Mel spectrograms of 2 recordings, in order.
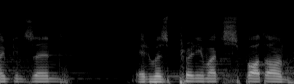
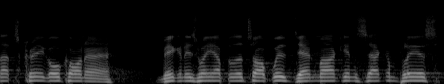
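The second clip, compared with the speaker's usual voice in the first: sustained, raised play-by-play voice; live race commentary; 3 semitones higher, 7 dB quieter than usual. Real, not acted. Commentator calling the relay race for spectators, live play-by-play. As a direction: call the race as it unfolds.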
